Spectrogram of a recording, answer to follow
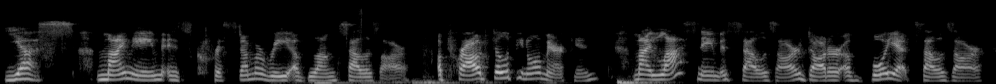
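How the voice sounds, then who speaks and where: An actress playing a proud, blunt Filipino American performer at an audition in a naturalistic play. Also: female voice, medium pitch, unhurried, a bit bright, no room sound. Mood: indignant. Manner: blunt, confrontational. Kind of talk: naturalistic stage play acting over video call. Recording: muffled, dry video-call audio.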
